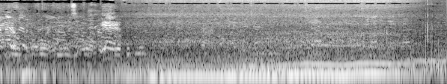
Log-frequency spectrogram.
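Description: A sports car engine rumbles deeply nearby.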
